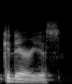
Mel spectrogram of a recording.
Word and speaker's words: Kadarius: You had to say Tony twice, he but he had the hard one right. The Kadarius? Kadarius. It's Kadarius.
